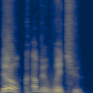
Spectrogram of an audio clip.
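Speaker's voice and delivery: usual speaking voice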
